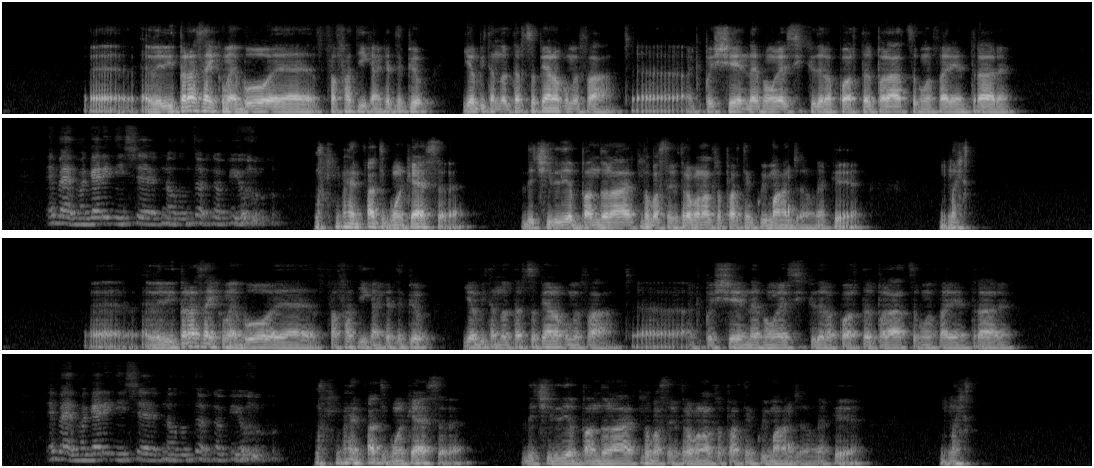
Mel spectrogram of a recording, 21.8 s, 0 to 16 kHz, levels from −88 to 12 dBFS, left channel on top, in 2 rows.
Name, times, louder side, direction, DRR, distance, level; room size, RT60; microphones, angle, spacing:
voice 1, 0.9-4.2 4.6-10.1 14.0-15.5 16.1-19.5 20.3-20.5, left 5 dB, 85° left, 0.5 m, -26 dB
voice 2, 11.3-13.6, left 1 dB, 45° left, 1.1 m, -42 dB
3.3 x 2.6 x 3.1 m
head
